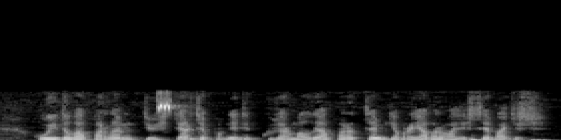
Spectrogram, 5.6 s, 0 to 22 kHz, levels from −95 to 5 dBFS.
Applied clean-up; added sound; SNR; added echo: classical method log-MMSE.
